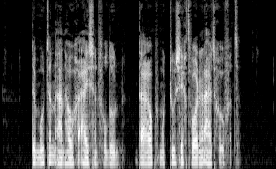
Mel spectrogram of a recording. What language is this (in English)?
Dutch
